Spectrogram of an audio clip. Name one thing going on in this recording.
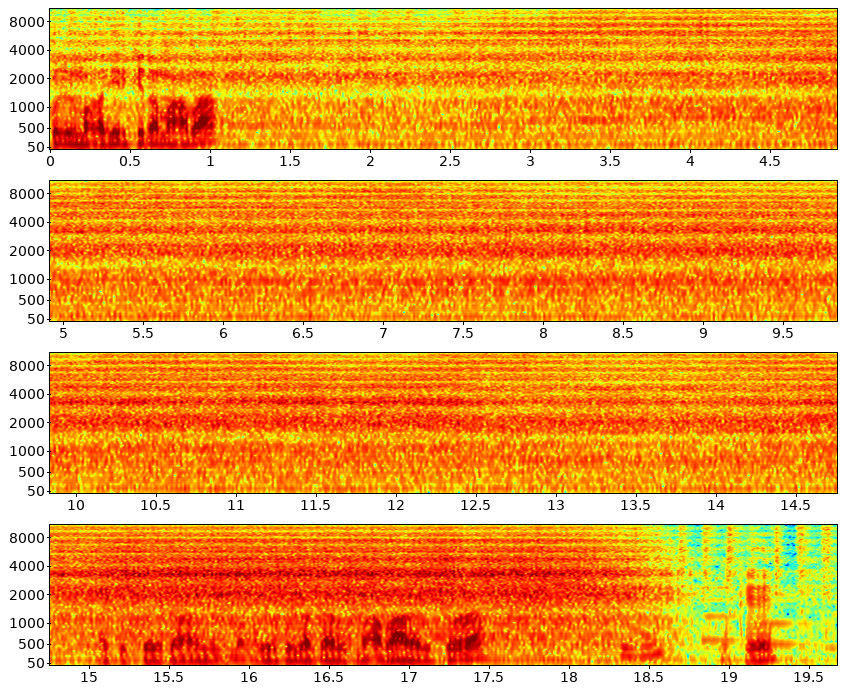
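A blender whirs steadily.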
